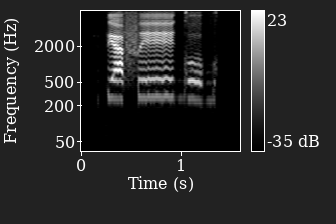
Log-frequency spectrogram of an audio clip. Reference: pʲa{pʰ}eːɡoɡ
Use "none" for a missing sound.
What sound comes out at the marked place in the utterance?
f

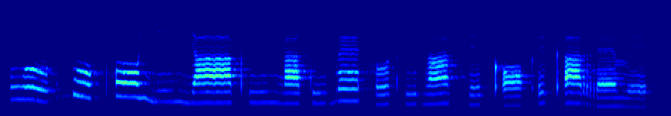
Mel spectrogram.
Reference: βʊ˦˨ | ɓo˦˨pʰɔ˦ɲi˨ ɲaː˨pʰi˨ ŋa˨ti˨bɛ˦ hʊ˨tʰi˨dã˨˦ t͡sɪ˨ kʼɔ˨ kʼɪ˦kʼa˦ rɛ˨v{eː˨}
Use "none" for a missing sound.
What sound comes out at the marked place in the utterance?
e˨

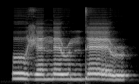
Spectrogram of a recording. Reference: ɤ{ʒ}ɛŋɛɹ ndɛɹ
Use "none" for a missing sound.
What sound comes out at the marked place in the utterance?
ʒ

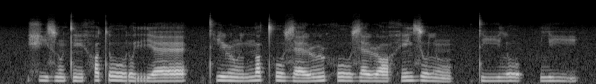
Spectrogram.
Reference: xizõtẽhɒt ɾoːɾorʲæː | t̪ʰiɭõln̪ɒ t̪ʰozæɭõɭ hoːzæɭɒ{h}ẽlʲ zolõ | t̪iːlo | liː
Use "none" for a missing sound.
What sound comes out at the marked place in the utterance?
h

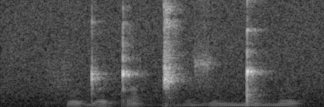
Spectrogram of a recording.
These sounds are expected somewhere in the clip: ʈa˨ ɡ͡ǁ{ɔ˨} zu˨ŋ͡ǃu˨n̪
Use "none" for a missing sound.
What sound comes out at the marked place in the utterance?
o˨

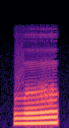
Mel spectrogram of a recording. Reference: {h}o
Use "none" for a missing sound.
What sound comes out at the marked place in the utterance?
β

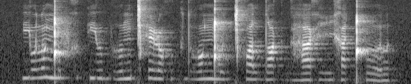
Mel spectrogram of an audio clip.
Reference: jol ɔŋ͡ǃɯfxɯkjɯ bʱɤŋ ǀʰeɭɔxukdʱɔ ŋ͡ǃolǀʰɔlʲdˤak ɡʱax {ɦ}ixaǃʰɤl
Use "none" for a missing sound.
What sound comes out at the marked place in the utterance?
ɦ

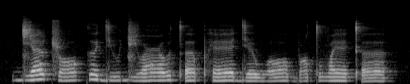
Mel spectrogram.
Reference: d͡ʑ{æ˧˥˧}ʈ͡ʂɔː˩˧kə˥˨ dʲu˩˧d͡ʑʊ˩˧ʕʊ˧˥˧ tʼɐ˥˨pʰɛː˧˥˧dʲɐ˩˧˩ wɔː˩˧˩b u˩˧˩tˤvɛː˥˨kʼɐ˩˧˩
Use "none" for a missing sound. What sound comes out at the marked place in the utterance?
æ˧˥˧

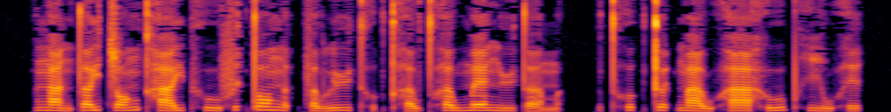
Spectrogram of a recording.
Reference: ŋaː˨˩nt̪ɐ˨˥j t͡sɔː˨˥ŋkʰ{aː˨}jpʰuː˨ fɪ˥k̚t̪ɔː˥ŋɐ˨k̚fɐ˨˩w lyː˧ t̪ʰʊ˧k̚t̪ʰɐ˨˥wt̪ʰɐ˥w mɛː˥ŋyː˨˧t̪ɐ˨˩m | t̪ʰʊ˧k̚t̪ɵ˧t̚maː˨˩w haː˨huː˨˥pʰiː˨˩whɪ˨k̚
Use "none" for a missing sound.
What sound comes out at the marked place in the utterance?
aː˨˧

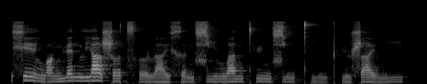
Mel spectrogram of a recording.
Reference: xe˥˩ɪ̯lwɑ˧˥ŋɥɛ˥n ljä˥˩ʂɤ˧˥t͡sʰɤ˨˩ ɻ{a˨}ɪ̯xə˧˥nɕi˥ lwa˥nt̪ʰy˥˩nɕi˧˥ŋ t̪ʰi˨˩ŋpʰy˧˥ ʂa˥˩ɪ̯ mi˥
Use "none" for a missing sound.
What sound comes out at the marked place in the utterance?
a˧˥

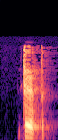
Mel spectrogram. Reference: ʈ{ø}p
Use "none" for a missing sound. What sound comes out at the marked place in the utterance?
ø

